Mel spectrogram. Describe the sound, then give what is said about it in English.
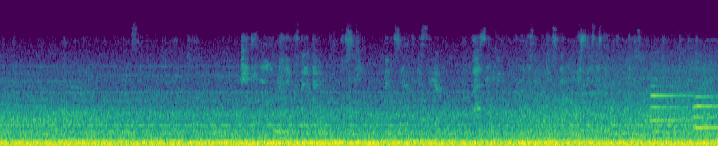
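Inside a Red Line subway train to Howard, at Jackson station, a steady low rumble and rattle, a constant droning hum with faint metallic clinks, and a few brief tonal beeps near the end. “This is a red line train to Howard.”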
